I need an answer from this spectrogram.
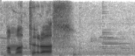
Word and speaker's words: Amaterasu: Amaterasu. I think that's how you pronounce it. Whatever the hell it is. Instills fear in enemy units. Yeah, it's Amaterasu.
